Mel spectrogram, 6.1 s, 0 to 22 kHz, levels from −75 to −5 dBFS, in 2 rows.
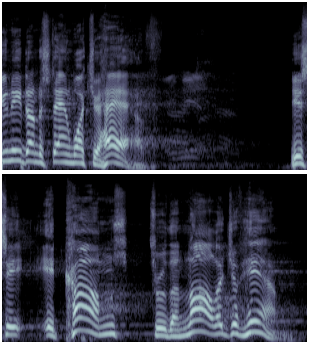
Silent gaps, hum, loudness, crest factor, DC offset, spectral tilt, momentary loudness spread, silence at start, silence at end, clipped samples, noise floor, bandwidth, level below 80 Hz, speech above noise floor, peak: none; none; -24 LUFS; 18 dB; under 0.1%; -4 dB/octave; 14 LU; 0 s; 0.2 s; under 0.1%; -66 dBFS; over 20 kHz; -56 dBFS; 41 dB; -8 dBFS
